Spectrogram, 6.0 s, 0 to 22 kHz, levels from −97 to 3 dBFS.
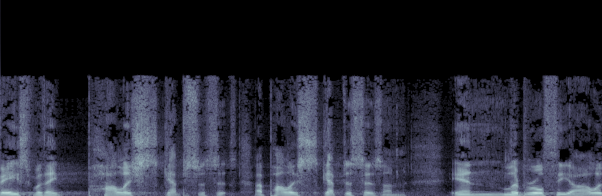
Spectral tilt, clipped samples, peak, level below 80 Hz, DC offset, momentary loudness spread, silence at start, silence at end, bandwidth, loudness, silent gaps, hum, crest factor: -4 dB/octave; under 0.1%; -10 dBFS; -62 dBFS; under 0.1%; 13 LU; 0 s; 0 s; 13.5 kHz; -28 LUFS; none; none; 20 dB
